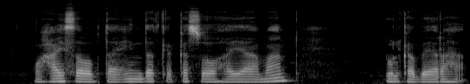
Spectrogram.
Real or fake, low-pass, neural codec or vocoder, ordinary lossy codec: real; none; none; none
